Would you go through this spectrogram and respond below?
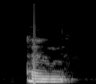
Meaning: In the International System of Units, the derived unit of electrical resistance; the electrical resistance of a device across which a potential difference of one volt causes a current of one ampere
- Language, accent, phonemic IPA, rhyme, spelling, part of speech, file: English, Southern England, /əʊm/, -əʊm, ohm, noun, LL-Q1860 (eng)-ohm.wav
